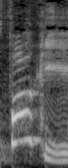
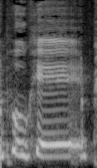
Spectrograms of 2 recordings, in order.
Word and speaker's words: Phuket: It is Phuket. I thought it was fucky.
